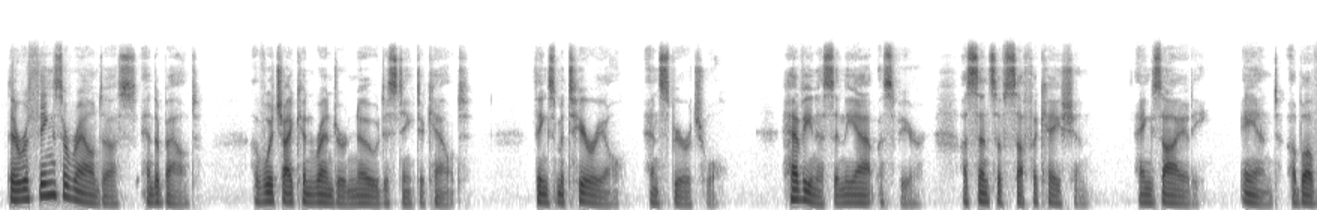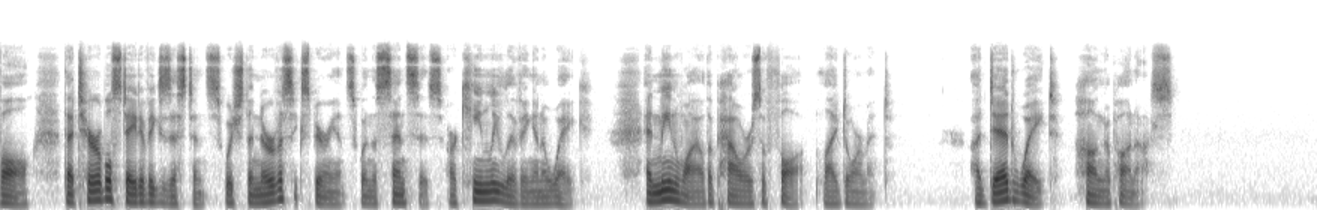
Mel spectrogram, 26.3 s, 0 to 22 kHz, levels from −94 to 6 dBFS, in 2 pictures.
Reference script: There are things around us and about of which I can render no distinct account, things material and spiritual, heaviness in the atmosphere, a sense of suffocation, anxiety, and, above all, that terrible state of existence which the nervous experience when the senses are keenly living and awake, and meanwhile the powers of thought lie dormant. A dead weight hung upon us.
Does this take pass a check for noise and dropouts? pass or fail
pass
